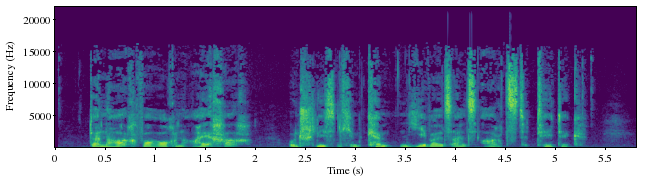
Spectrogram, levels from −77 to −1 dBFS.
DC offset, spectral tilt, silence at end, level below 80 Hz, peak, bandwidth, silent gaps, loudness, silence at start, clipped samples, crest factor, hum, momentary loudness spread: under 0.1%; -2.5 dB/octave; 0.5 s; -52 dBFS; 0 dBFS; 16.5 kHz; none; -18 LUFS; 0.35 s; under 0.1%; 20 dB; none; 11 LU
